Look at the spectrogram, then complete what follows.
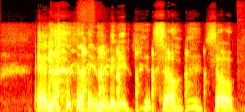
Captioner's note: laughs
